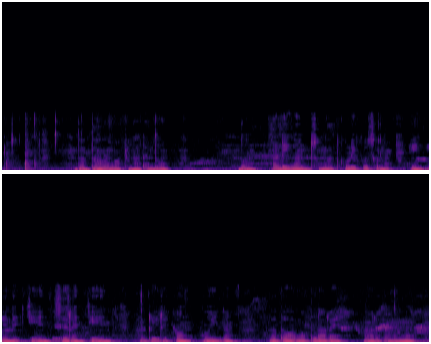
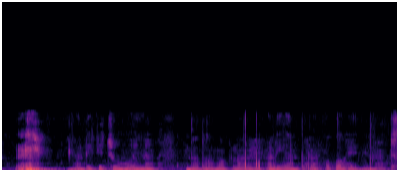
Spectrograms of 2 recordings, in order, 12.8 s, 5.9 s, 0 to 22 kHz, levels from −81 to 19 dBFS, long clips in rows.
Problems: background conversations at intervals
